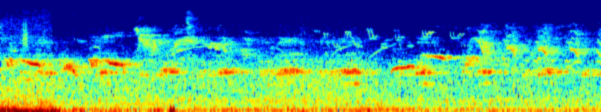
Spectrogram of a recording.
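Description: Several birds singing and calling together: a short note repeated about twice a second, with higher chirps and sweeping notes over it and a quick run of very high notes near the end.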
